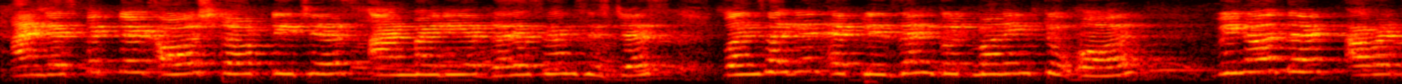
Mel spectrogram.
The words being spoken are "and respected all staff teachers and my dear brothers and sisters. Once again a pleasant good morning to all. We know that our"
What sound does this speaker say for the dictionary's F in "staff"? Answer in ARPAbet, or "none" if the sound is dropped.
P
